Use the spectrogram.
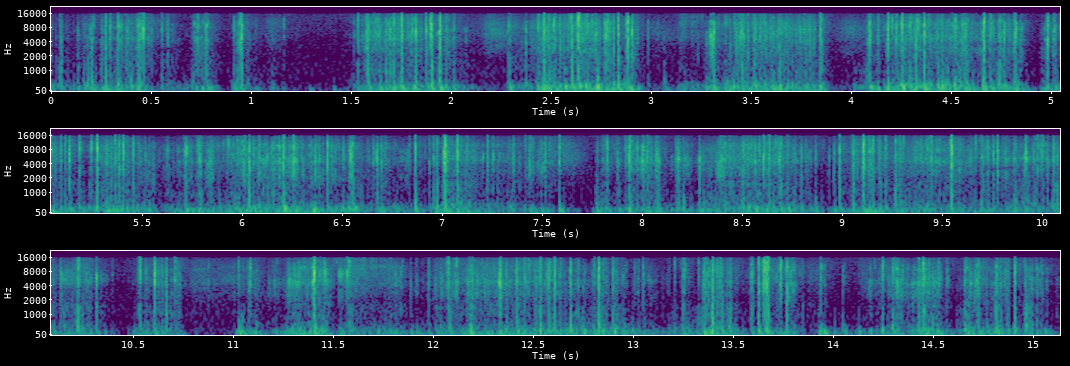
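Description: Long acrylic nails scratch a small pink scrub sponge made of sparkly woven glitter mesh, producing dense, crinkly scratching in bursts separated by brief pauses. The rasping is full-bodied and weighted toward the low end, with faint bright edges and no ringing after each stroke.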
